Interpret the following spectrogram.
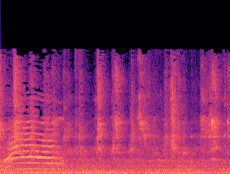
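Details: Pet cat Areesha meows insistently, demanding chicken. One clear, tonal meow opens the clip, held briefly and then sliding down in pitch. Faint background hiss and quiet room noise follow.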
